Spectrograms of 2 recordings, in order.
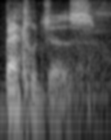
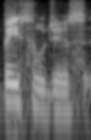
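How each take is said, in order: First: The name is not said like 'Beetlejuice'. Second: The name sounds like the word 'Beetlejuice'. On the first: The speaker calls it right. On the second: The speaker calls it wrong.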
